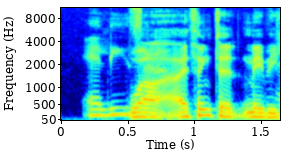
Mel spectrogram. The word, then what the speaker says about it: Elisa: Speaking of Eliza, because I feel like you pronounce it Eliza. No, do they really spell it with a Z? Eliza, yeah. Oh, no, that's Eliza. Elisa, people. Elisa.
